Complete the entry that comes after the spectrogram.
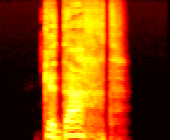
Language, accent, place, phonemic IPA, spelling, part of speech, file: German, Germany, Berlin, /ɡəˈdaxt/, gedacht, verb, De-gedacht.ogg
- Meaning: 1. past participle of denken 2. past participle of gedenken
